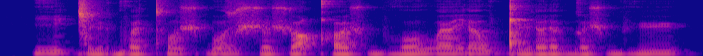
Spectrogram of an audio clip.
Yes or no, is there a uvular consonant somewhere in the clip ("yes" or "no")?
yes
